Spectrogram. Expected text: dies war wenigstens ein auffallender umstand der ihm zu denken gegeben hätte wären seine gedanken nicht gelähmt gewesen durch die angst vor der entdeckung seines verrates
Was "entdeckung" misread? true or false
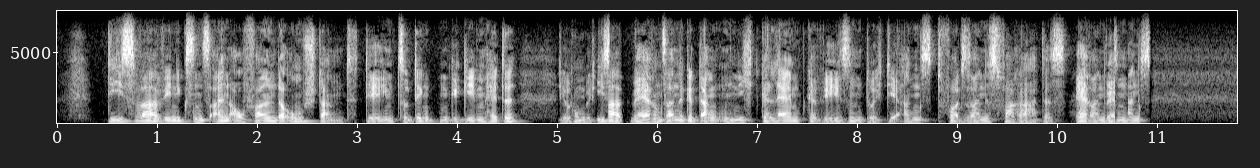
true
